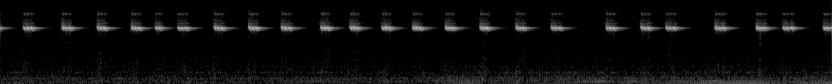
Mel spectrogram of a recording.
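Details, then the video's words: Rice-paddy field cricket in vigorous song: a long run of shrill chirps near three per second, briefly pausing around the sixth second before resuming, with faint low background rumble. "SUARA JANGKRIK SAWAH"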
